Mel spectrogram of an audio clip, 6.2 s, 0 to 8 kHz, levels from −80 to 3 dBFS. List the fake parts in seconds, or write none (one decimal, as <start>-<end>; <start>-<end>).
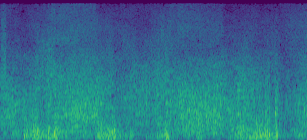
0.0-3.7; 4.3-6.2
